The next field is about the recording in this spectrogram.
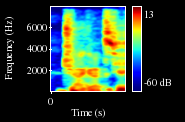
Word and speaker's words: Jagex: Jagex, yeah.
